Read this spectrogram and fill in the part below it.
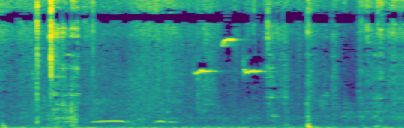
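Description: A metal trowel scrapes into soil.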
